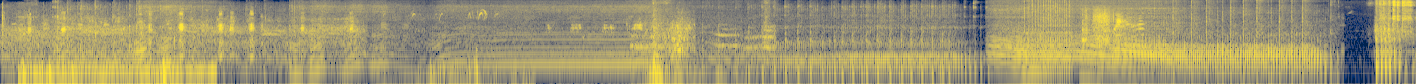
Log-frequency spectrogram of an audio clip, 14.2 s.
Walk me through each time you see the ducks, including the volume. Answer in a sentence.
The ducks can be heard from 0.0 to 7.0 s, getting quieter.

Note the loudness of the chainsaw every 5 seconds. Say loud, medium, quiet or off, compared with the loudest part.
medium, medium, loud.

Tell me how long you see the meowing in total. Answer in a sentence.
You can hear the meowing for 4 seconds altogether.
